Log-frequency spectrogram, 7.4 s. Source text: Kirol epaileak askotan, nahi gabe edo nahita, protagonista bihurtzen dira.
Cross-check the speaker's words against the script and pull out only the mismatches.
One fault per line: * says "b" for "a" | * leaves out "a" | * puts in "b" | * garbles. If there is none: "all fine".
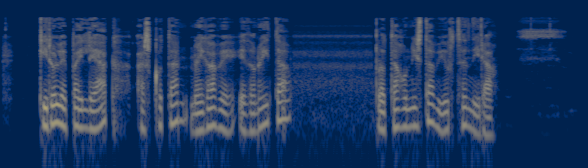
all fine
